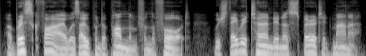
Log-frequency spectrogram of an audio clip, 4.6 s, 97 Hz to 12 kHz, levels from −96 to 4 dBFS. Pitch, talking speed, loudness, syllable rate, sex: 105 Hz, 220 wpm, -20 LUFS, 6.0 syllables/s, male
